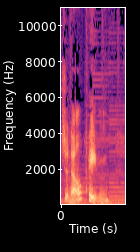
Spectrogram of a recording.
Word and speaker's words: Janelle Payton: So many people actually hesitate on my name, but it's said exactly how it's spelled, Janelle Payton.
